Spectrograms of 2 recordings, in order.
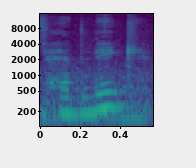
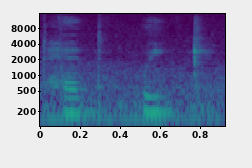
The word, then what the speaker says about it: Hedvig: My name is Hedvig, not, in Swedish. But if you're an English speaker, you already have this name, and you call it Hedvig, probably. And for English speakers, it's a head and a wig, and you're set.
